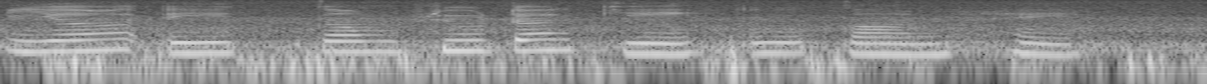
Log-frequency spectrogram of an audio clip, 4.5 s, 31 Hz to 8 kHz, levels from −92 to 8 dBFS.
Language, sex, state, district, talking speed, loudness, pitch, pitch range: Hindi, female, Madhya Pradesh, Dhar, 80 wpm, -16 LUFS, 240 Hz, 225-280 Hz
